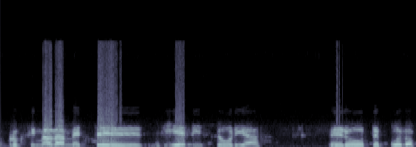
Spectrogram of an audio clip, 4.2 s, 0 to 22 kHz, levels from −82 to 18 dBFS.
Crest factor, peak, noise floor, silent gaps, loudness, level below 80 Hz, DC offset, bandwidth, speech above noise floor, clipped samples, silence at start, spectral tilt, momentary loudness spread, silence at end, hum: 14 dB; -2 dBFS; -53 dBFS; none; -17 LUFS; -50 dBFS; under 0.1%; 16 kHz; 36 dB; under 0.1%; 0.1 s; -3 dB/octave; 9 LU; 0.05 s; none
